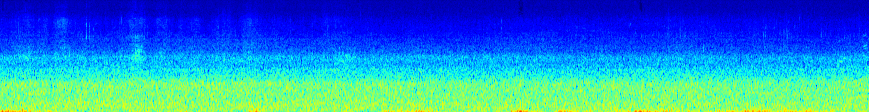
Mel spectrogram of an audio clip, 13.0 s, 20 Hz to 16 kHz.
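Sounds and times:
ocean surf rushing: 0:00.0 - 0:13.0
wind buffeting microphone: 0:00.0 - 0:13.0.

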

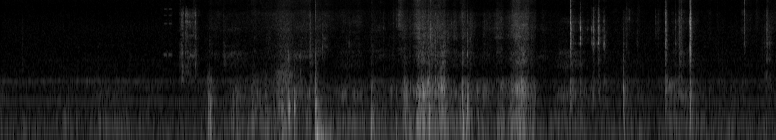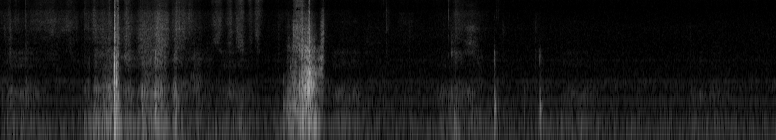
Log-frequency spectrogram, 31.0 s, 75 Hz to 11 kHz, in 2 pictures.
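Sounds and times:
rustling: 0:04.2 - 0:11.4, 0:15.1 - 0:22.0.

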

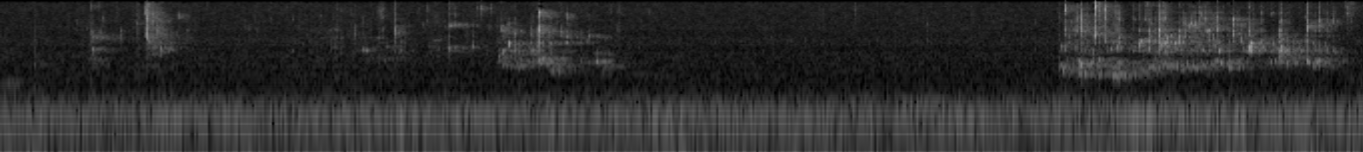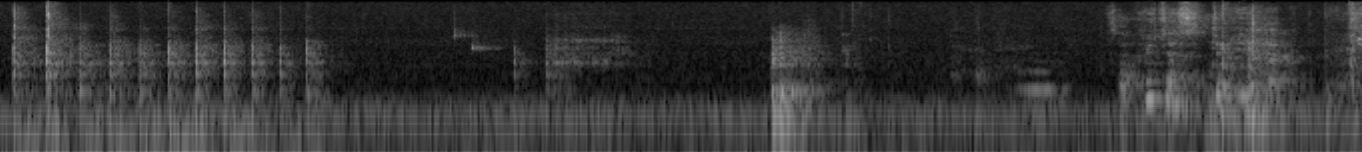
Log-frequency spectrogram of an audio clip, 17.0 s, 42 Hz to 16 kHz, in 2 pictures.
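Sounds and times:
liquid dripping: 0:00.5 - 0:04.0, 0:06.6 - 0:08.6
liquid pouring into plastic tub: 0:01.8 - 0:03.9, 0:06.6 - 0:08.5.

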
